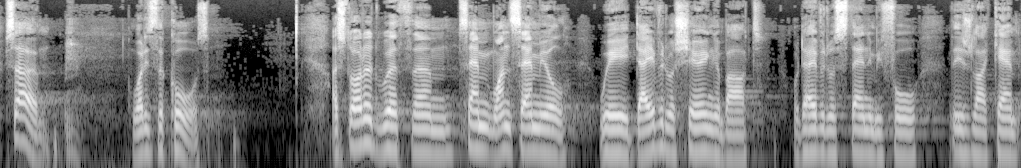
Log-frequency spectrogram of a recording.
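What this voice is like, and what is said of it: Hoarse, strained, nearly lost voice. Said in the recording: “That's why my voice is gone. I apologize for that.”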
